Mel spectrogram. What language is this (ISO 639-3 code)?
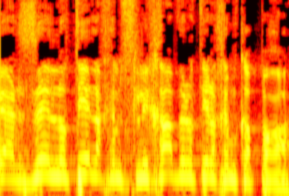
heb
